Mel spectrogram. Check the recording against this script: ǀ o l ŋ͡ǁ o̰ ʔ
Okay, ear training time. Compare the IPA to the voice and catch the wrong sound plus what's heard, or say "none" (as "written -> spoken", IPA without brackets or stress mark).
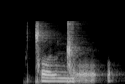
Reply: none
